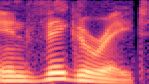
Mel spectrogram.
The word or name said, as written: invigorate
